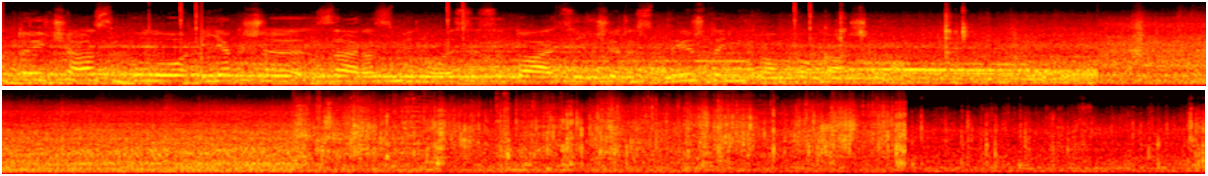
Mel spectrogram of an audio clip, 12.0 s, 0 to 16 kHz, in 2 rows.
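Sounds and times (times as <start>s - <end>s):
vehicle engine and road drone: 0.0s - 12.0s.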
